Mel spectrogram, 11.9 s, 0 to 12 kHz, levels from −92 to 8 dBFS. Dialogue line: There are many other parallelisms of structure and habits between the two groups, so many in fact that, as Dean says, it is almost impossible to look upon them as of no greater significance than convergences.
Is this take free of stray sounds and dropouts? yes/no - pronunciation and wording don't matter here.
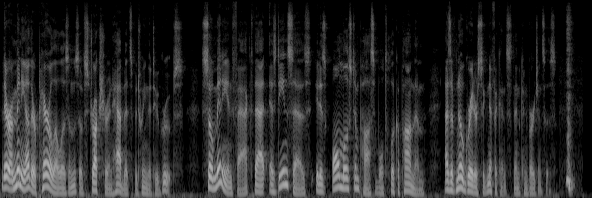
no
